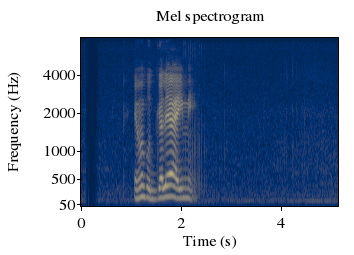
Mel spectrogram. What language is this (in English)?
Sinhala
